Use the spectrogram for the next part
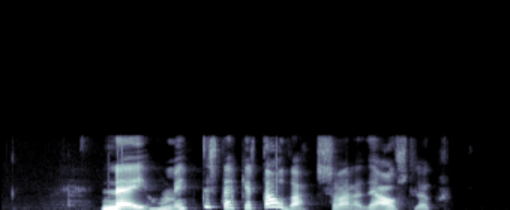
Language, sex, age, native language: Icelandic, female, 40-49, Icelandic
